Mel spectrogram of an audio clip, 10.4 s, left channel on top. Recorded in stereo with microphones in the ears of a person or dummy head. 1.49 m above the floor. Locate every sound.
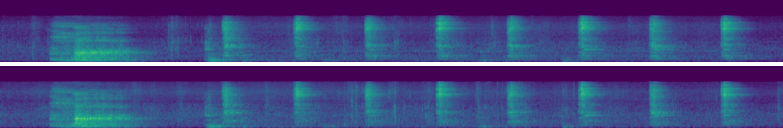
0.7 s laughter: 20° right (ahead or behind), 0.6 m
2.7 s ticking: 10° left (ahead or behind), 1.2 m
